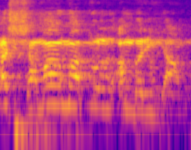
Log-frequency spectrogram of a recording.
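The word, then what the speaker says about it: الشمامة العنبرية: بات تو وہ ہے الشمامہ امبریہ. ویسے کہ الشمامۃ الامبریہ اصل تلفظ تو یہ ہے، میں نے ویسے تو جو ہے یہ نہیں.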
